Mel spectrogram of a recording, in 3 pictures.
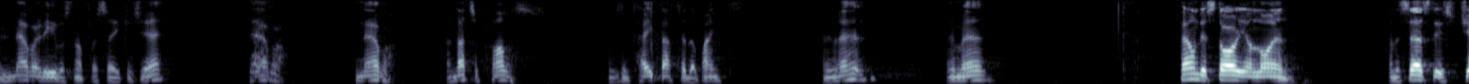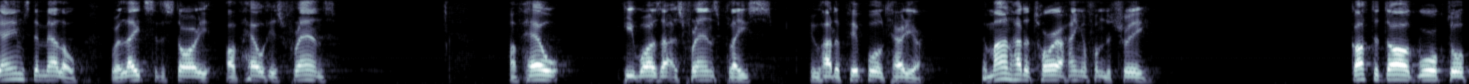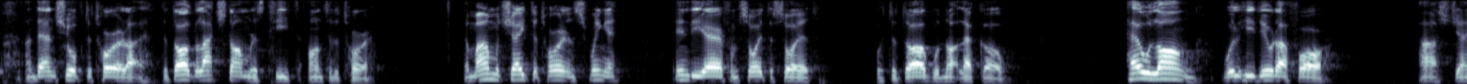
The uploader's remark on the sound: Recorded live in Liberty Church on 23rd June 2019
